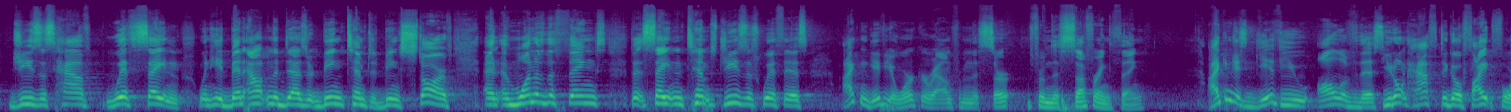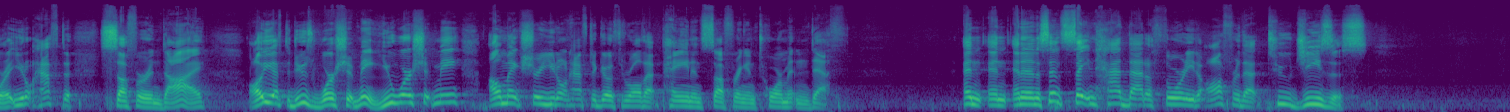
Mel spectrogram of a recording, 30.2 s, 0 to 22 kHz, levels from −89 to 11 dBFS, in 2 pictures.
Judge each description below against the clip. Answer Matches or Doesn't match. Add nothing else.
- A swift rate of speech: Matches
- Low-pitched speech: Doesn't match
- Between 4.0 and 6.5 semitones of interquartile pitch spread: Matches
